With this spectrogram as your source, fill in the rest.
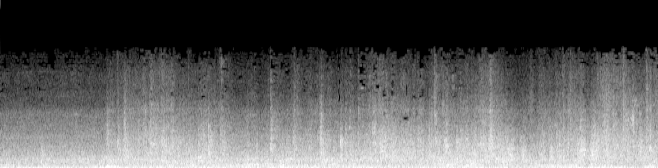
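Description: Scrap metal clanks and scrapes as a grapple drops it.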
